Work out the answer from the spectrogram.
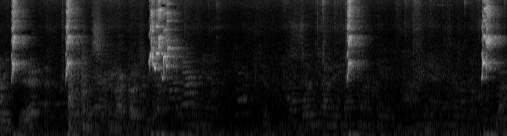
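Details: Piercing, high lovebird squawks, five loud bursts spaced about a second or more apart, each harsh and brief, with softer chatter and quiet voices between them.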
